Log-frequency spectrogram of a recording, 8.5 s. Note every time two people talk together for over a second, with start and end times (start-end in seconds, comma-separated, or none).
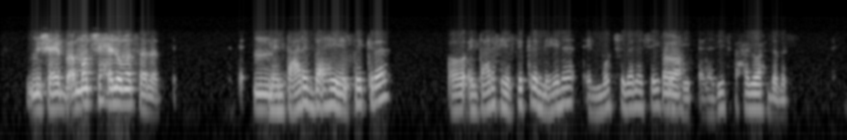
none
